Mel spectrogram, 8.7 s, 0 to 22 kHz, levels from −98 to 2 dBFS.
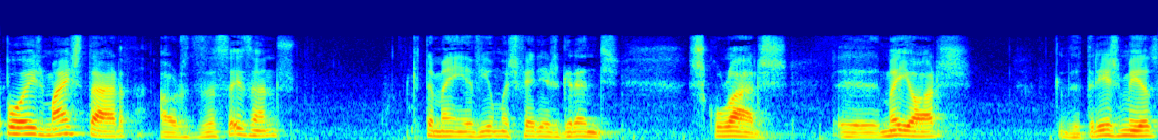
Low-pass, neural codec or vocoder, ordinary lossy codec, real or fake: none; none; none; real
